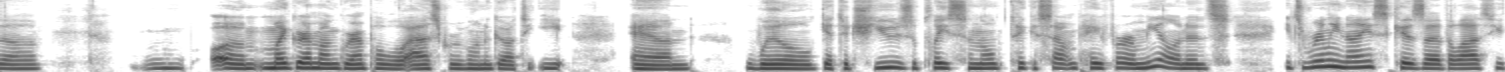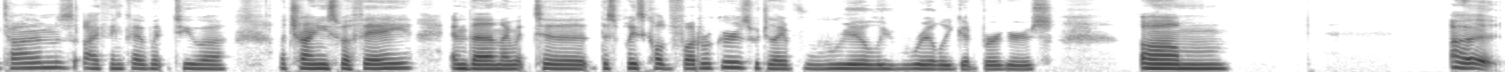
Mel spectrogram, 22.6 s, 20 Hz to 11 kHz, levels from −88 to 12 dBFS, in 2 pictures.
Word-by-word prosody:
uh, 190 -1 -2 1.3
um, 205 0 +2
my 220 0 +7
grandma 225 -1 +4
and 205 0 +2
grandpa 200 0 +1
will 185 -2 0
ask 185 +2 0
if - - -20
we 190 - -1
wanna 190 0 0
go 190 -1 -1
out 180 - -7
to 255 - -13
eat, 205 -2 -3 0.5
and 180 -1 +1 0.4
we'll 195 -2 +2
get 195 0 -1
to 200 - 0
choose 230 +3 0
a - - -1
place 215 0 0
and 210 - +2
they'll 210 0 +1
take 220 +2 -5
us 205 +2 -4
out 210 -2 -1
and 215 - -4
pay 220 0 +1
for 220 +1 -3
a 205 - +2
meal, 245 +2 +1
and 200 -1 +1
it's 200 - -2 0.4
it's 235 -2 -6
really 275 +4 +4
nice 255 +1 +1
'cause, 215 -3 +1
uh, 200 - +3
the 195 +1 -4
last 200 +1 -1
few 220 - -6
times, 225 +2 -3
I 205 -2 -3
think 195 +1 -7
I 200 - -1
went 195 +1 -8
to, 200 -2 -2
uh, 185 -1 -2 0.4
a - - -4
Chinese 200 -1 +2
buffet, 205 +3 +1 0.3
and 195 0 +2
then 185 -1 +5
I 180 - +2
went 185 - -4
to 185 -3 +1
this 205 -3 -2
place 210 -2 0
called 205 -3 -3
Fuddruckers, 215 +5 -1
which 210 -1 -7
they 190 -1 0
have 180 0 -5
really, 190 0 0
really 185 -1 -1
good 175 +1 -7
burgers. 175 0 -4 0.6
Um 195 -2 +5 1.6
uh, 235 - +4
200 Hz, 185 wpm, -22 LUFS, 190-215 Hz, 1.6 s, my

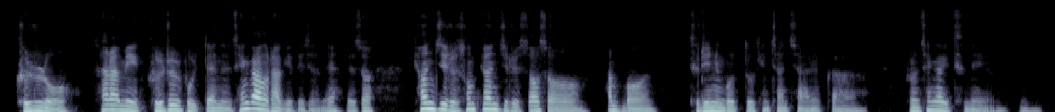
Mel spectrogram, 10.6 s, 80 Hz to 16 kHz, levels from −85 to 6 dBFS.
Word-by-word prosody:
글로 115 - +2 0.3
사람이 155 -5 +3
글을 145 +5 +3
볼 120 -5 -1
때는 110 -3 0
생각을 180 - +5
하게 95 -8 0
되잖아요. 95 +8 -6
그래서 110 +1 -3 0.4
'편지를, 180 -7 +4
손 180 +6 +1
편지를 165 - +2
써서 105 -7 -2 0.2
한번 100 -10 -2 0.3
드리는 130 +2 +3
것도 105 -2 -2
괜찮지 105 +2 -6
않을까.' 95 0 -6 0.5
그런 120 0 -1
생각이 145 +1 +1
드네요. 90 -6 -7 0.3
음. 95 -2 -11
115 Hz, 300 characters per minute, -25 LUFS, 100-145 Hz, 0.5 s, 생각을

